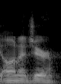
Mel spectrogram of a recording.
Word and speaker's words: Onager: know some of you I think the correct pronunciation is with like a hard G sound but I gotta go with like the soft J sound for oranger because it just sounds right to me so I apologize if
